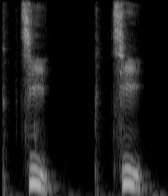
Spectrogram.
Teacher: Both dull sounds. Make sure that you don't say птица, as if there's like an extra vowel there. They are pronounced together.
